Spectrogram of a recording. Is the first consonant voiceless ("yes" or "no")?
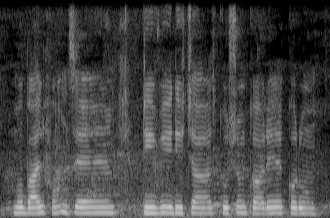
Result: no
